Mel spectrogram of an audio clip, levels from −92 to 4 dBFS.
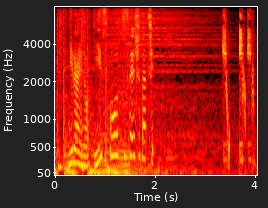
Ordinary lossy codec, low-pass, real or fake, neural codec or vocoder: none; none; real; none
